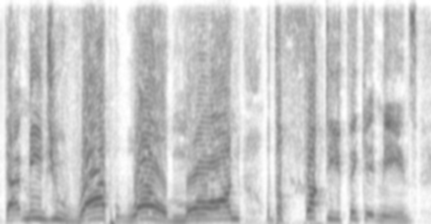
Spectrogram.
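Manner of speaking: loud, slow and cutting, hitting each word; he spits it in the guy's face, loud and slow, calling him a moron; angry retort. Retold or imitated. Retold angry face-off, standing up.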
